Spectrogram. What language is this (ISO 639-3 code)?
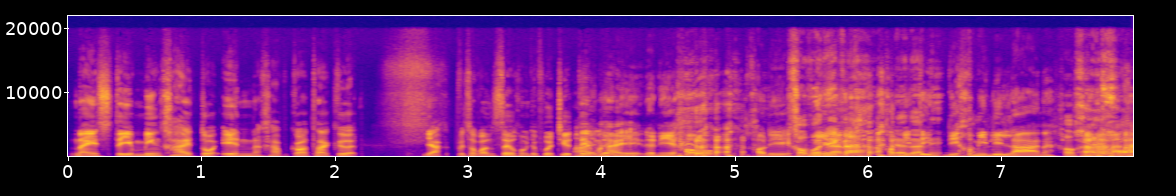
tha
